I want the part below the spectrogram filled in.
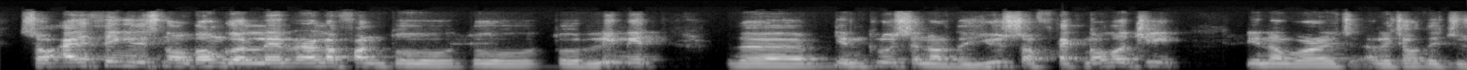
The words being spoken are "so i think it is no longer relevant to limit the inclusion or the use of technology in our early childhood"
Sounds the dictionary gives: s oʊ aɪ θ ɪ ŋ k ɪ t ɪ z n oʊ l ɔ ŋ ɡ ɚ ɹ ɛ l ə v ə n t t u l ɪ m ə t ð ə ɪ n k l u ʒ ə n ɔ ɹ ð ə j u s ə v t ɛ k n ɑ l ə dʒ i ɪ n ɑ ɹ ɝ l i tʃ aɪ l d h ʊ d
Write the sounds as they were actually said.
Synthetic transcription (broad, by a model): s oʊ aɪ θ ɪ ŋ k ɪ t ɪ s n oʊ l ɔ ŋ ɡ ɚ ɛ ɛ l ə f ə n t t u l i m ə t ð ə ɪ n k l u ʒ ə n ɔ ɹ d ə j u s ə f t ɛ k n ɑ l ə dʒ i ɪ n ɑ w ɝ i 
